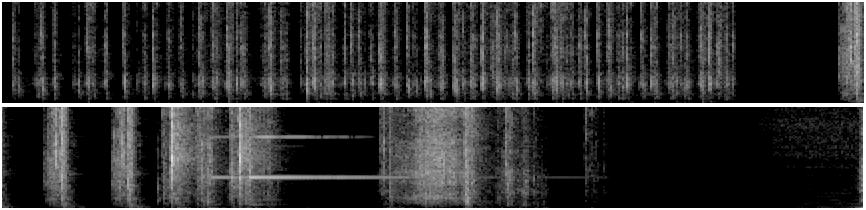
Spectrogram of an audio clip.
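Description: Typewriter keys clacking in a fast run for about three and a half seconds. After a short pause come a few single keystrokes, a high bell ding and a sliding carriage return.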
